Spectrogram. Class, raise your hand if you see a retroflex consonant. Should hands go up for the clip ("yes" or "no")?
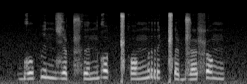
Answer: yes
